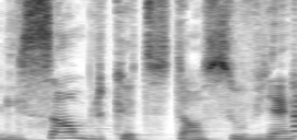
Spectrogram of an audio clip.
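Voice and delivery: ordinary talk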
